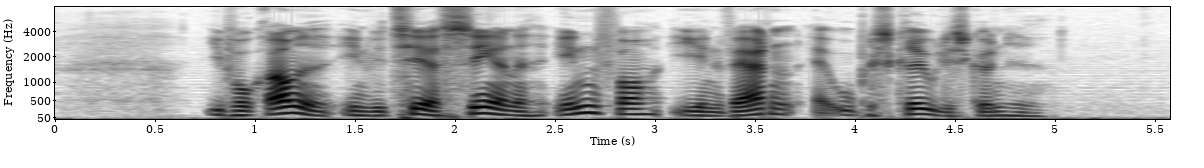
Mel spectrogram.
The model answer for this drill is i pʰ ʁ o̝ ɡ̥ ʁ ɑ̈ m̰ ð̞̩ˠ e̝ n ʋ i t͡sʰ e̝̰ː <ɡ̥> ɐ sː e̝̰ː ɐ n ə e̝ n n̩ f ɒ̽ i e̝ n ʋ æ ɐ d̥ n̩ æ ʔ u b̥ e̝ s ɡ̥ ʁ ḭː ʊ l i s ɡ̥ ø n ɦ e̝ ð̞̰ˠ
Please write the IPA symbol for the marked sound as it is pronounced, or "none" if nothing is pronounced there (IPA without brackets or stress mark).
none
